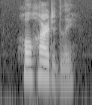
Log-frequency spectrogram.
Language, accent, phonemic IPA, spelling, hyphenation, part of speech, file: English, General American, /ˌhoʊlˈhɑɹtədli/, wholeheartedly, whole‧heart‧ed‧ly, adverb, En-us-wholeheartedly.ogg
- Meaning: In a wholehearted (“showing enthusiastic and unconditional commitment”) manner; without reserve; enthusiastically, unreservedly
